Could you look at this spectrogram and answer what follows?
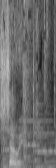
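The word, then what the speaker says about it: Samhain: It ended on October 31st with a massive festival called Sain pronounced sewing.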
